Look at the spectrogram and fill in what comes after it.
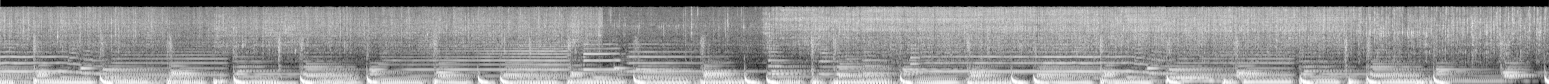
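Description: Vegetables and bacon sizzling in hot oil in a frying pan as they are stir-fried, with a louder spell of sizzling about halfway through as cooked udon noodles go into the pan. Background music with a melody and bass line plays throughout.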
